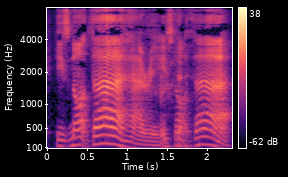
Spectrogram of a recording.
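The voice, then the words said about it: Imitates film character, very open vowels. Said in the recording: “Or someone like Hermione in Harry Potter saying ... So that very, very open sound.”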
